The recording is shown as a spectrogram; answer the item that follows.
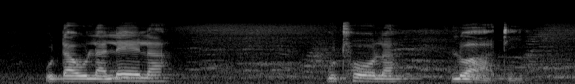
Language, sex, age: Swati, male, 21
